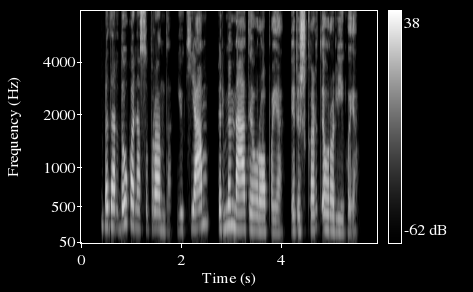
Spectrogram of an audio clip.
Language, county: Lithuanian, Kaunas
